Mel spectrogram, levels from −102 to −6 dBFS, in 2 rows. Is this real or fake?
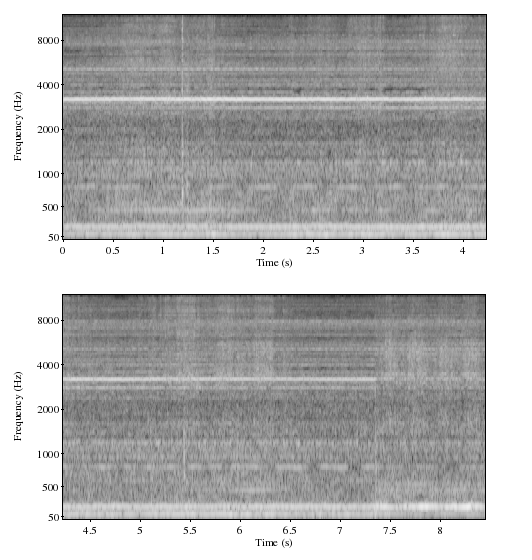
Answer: fake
